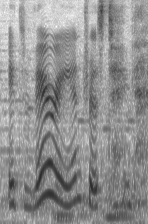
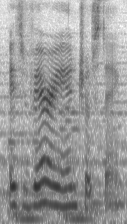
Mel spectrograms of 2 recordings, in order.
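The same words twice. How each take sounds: First: The voice sounds lively and interested. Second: The voice sounds flat and uninterested.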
